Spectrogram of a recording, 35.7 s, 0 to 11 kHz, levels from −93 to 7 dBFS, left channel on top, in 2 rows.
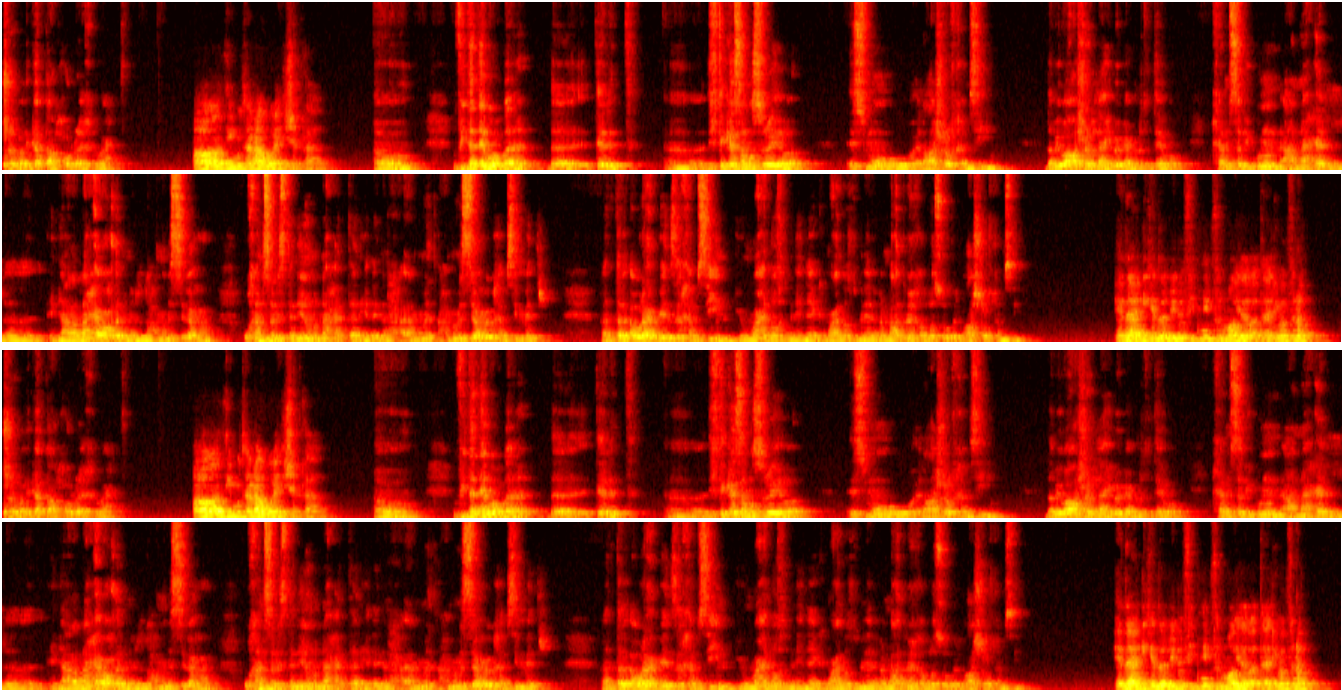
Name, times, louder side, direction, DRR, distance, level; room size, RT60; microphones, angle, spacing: voice 1, 0.0-1.5 4.9-8.4 8.8-10.6 11.3-13.3 13.9-15.7 16.1-20.6 21.1-25.1 25.5-25.6 25.9-31.4, left 1 dB, 85° left, 0 dB, 0.9 m, -26 dB
voice 2, 2.5-4.2 32.7-35.2, right 2 dB, 75° right, -2 dB, 1.0 m, -19 dB
3.1 x 2.0 x 3.3 m, 0.62 s
head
